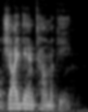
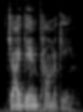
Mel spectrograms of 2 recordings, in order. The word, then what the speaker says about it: Gigantomachy: it's called Gigantomachy. Gigantomachy. That was the what the that's the exact um, way to pronounce it.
